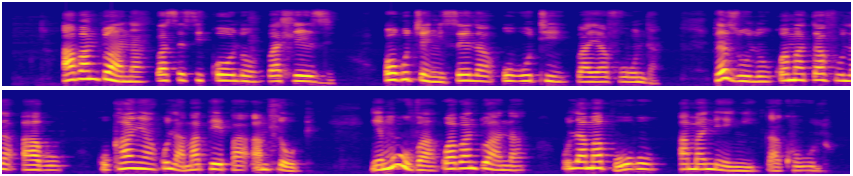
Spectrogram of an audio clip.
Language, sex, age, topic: North Ndebele, female, 36-49, education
